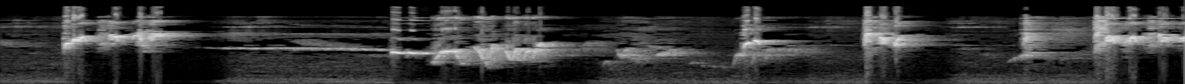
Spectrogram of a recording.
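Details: White-rumped shama (Copsychus malabaricus), in full song after finishing its moult, gives loud, varied phrases of rich whistles and sharp chatters, sliding between high and middle pitches in bursts every second or so.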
